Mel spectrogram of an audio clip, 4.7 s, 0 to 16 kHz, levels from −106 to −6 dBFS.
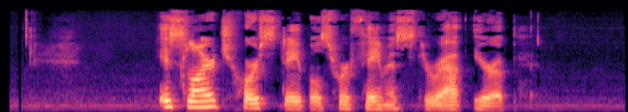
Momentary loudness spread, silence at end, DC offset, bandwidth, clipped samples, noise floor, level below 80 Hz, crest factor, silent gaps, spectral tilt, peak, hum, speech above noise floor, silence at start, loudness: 8 LU; 0.95 s; under 0.1%; 11.5 kHz; under 0.1%; -61 dBFS; -70 dBFS; 22 dB; none; -3.5 dB/octave; -2 dBFS; none; 40 dB; 1.2 s; -21 LUFS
